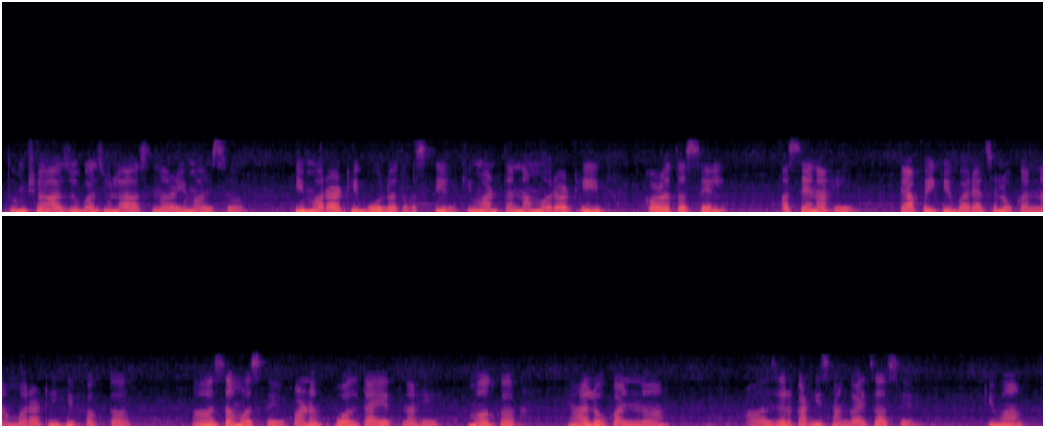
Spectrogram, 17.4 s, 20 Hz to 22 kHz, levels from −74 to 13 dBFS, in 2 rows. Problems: constant background noise, background conversations at intervals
